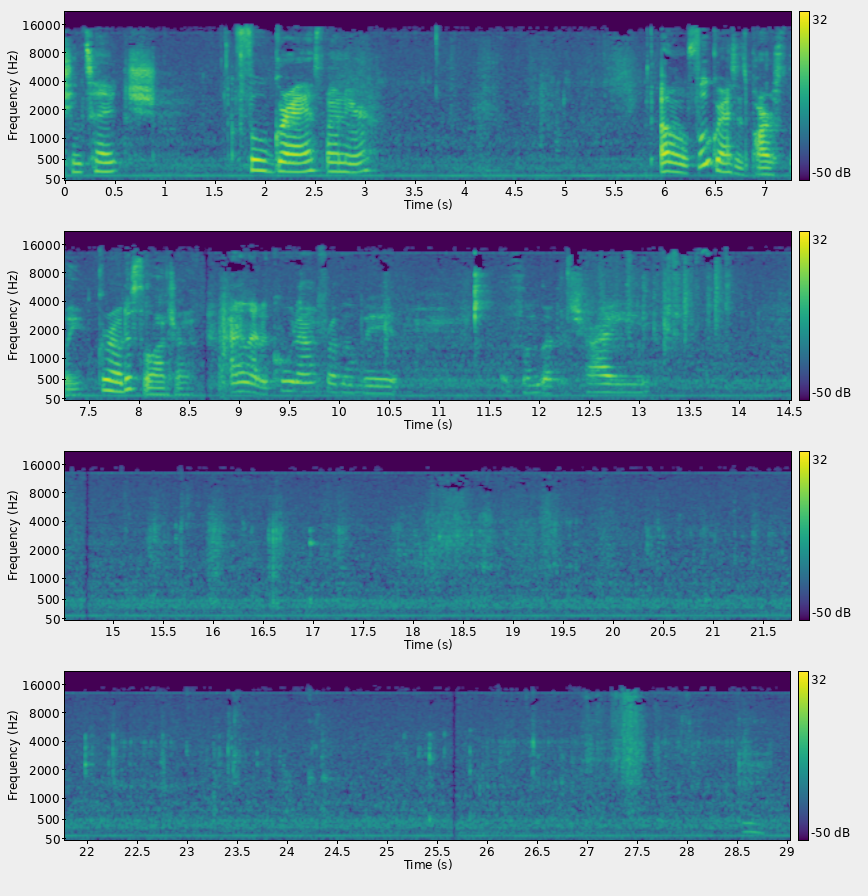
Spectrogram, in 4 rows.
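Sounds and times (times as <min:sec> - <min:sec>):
low background hum: 0:00.0 - 0:29.0
person chewing: 0:15.1 - 0:28.8.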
